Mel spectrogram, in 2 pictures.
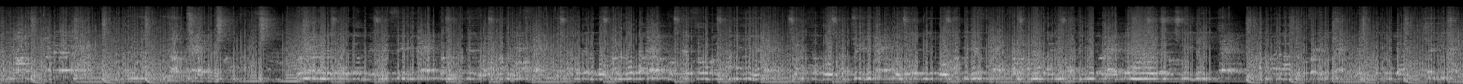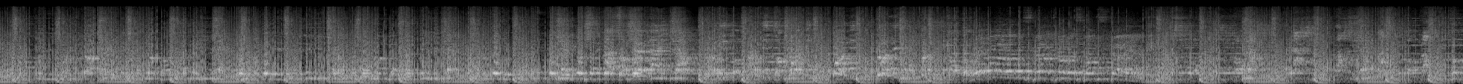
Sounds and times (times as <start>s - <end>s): Music: 0.0s - 29.2s
Speech: 24.2s - 26.1s.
